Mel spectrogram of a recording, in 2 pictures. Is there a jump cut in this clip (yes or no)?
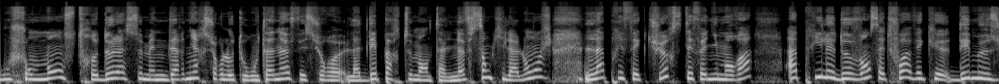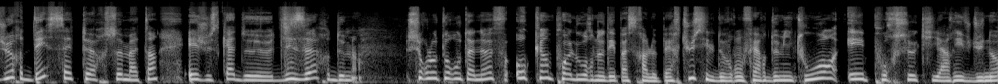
no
